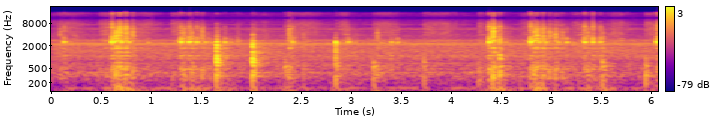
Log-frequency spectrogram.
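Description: Wooden spatula scraping and stirring a crumbly butter-and-flour roux around a metal pan, in a series of irregular strokes as the flour is cooked in the butter.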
